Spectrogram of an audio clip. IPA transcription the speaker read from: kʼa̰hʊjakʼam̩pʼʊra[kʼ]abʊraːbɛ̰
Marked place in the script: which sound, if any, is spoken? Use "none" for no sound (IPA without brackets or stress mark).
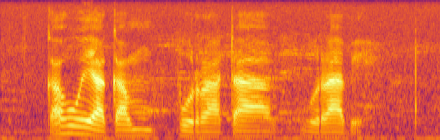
tʼ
